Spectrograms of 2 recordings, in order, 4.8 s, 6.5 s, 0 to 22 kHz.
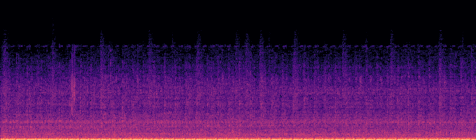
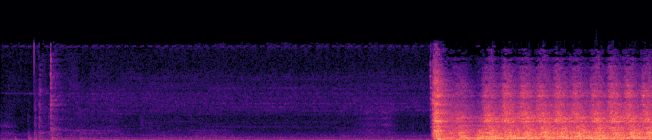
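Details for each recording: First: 1979 BMW 633CSi back on the road after 5 years, X-pipe near-straight exhaust: deep, even exhaust pulse with steady rhythm, no misfire or knock; healthy normal idle. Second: 1979 BMW 633CSi, sat four to five years, battery being charged: starter churns with even pulses for several seconds, engine never catches; crank no start, flat battery.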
